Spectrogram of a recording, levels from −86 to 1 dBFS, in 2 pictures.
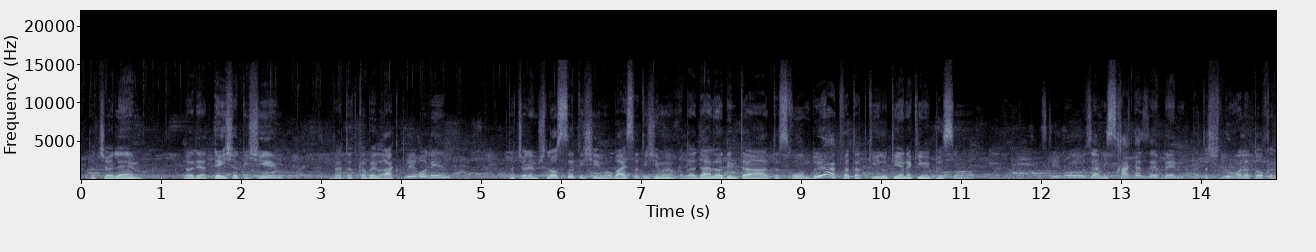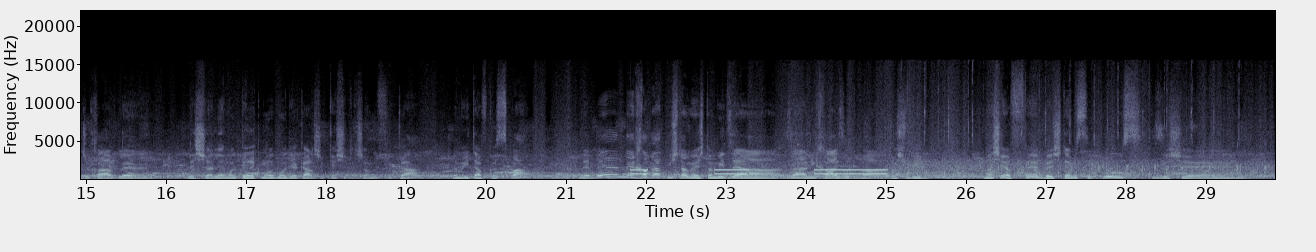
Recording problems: murmuring crowd; loud; throughout; 7 dB below the speech
phone ringing; loud; from 22 to 25 s; peak 4 dB above the speech

